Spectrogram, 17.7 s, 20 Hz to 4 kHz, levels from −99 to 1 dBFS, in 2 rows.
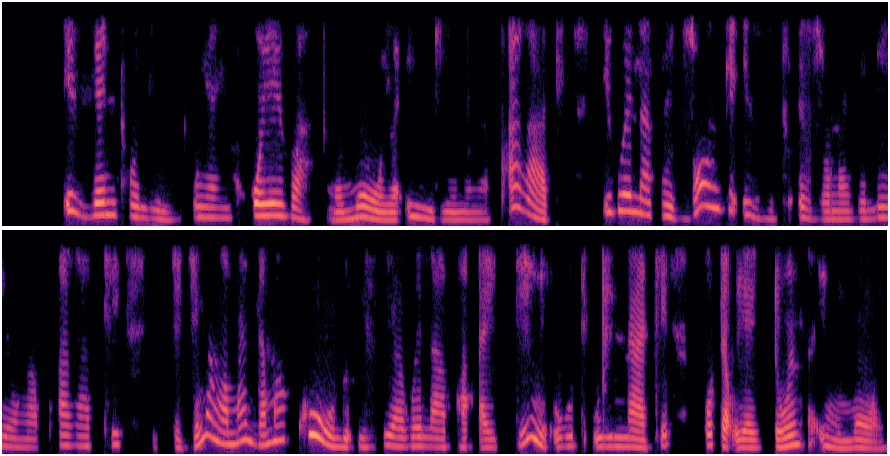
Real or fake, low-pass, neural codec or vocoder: fake; 3.6 kHz; codec, 44.1 kHz, 7.8 kbps, DAC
